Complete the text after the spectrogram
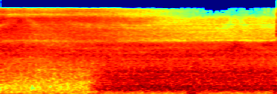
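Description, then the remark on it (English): Steady rushing of beach waves played as a nature sound from the Calm relaxation app, a broad hissing wash that swells fuller and deeper about a second in and keeps roaring evenly, fairly loud, with no voices. “I prefer the, um, listening to sort of like the nature sounds.”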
